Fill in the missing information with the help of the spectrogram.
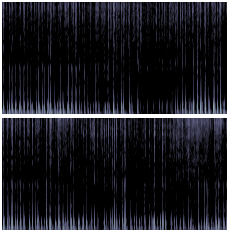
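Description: A rubber item is tapped in a rapid, steady stream of soft, dull thuds that are deep and muffled, with almost no ring after each tap. The tapping eases briefly around the three-second mark before picking back up at the same quick pace.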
